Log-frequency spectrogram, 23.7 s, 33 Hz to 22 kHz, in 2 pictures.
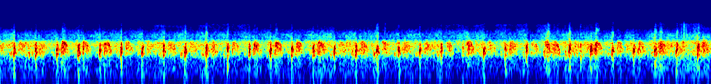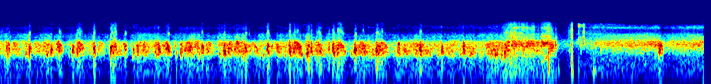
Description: My Babies heartbeat at 12+3 wks of pregnancy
